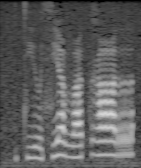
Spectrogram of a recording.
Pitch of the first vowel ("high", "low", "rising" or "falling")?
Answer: low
